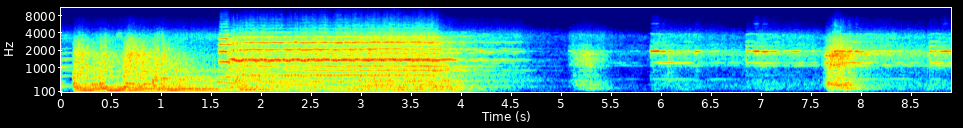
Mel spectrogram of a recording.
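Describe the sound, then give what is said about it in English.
A train pulls out of Easton at 1:20 in the afternoon: a loud, sustained whistle chord sounds first, then gives way to a few separate bursts of steam and engine noise as it gets moving. No one speaks. “The train pulled out of Easton at 1:20 in the afternoon.”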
